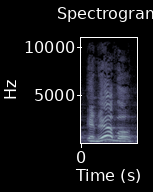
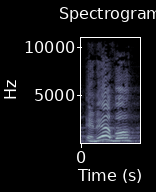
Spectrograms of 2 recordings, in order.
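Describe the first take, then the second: The two takes are said the same way.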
